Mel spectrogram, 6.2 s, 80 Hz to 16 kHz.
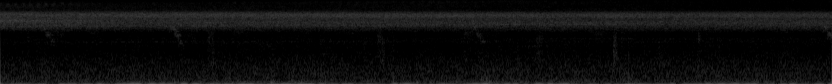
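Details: Summer cicadas droning in a hillside residential suburb of Nisshin, near Nagoya, Aichi, Japan, at 1 PM on 28 July 2021: a steady high, hissing buzz without pause, with a few faint short chirps and low rumble from footsteps and traffic.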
